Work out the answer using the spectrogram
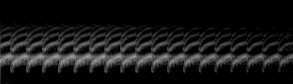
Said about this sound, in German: Wir haben nur ein Alarmgeräusch gehört.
